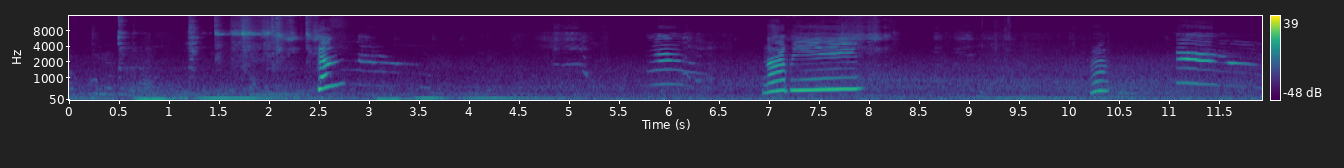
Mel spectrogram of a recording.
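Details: Domestic cat giving a run of separate meows, each a bright, harmonic rising-then-falling cry, some short, one longer and steadier near the middle; low murmuring human speech continues underneath.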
